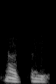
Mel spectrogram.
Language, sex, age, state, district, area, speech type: Hindi, male, 18-30, Bihar, Begusarai, rural, conversation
